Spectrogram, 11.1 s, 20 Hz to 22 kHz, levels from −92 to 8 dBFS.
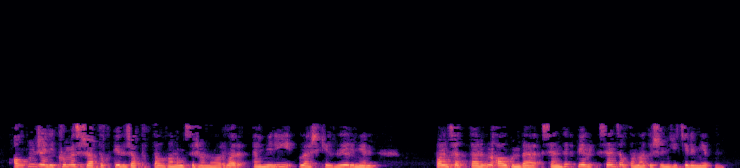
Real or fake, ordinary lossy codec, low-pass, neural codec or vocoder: fake; MP3, 24 kbps; 7.2 kHz; codec, 16 kHz in and 24 kHz out, 1.1 kbps, FireRedTTS-2 codec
